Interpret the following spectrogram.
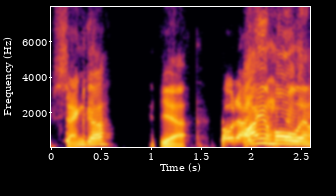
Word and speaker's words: Senga: Senga.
